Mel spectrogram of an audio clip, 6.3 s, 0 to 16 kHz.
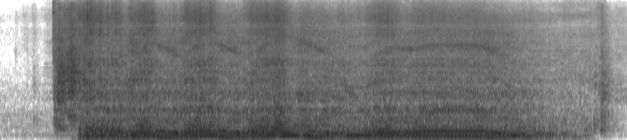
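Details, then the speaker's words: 1975 Honda GL1000 Goldwing interference engine after timing belt replacement, running on an aftermarket carb with belt covers on and radiator off: cranks, catches at once, steady even idle, revs cleanly and drops back; timing correct, normal start and run. "So it sounds like everything's working correctly and timed right."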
